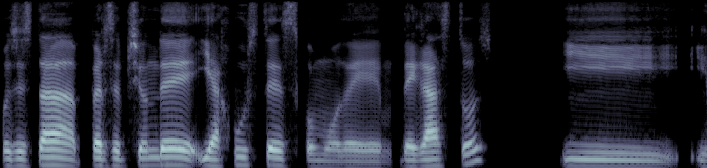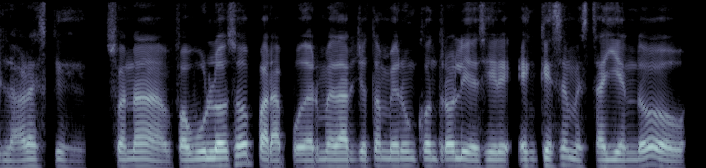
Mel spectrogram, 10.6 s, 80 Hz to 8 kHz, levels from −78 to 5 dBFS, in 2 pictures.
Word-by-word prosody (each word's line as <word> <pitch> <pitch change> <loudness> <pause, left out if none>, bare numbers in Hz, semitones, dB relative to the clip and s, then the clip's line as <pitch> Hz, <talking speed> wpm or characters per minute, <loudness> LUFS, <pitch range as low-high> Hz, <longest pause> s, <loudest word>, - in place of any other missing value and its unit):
pues, 125 -1 -4
esta 130 0 +4
percepción 130 +1 0
de 140 -1 +5
y 130 - 0
ajustes 135 +1 -1
como 105 -2 -7
de 100 -1 -5
de 115 - +1
gastos 125 - 0 0.5
y 115 -4 -5
y 110 - -13
la 110 -1 -6
verdad 120 +2 0
es 120 - -14
que 110 -5 -11
suena 120 -4 -1
fabuloso 130 +7 +4
para 110 -9 +1
poderme 115 +2 -1
dar 120 0 +3
yo 125 0 -4
también 125 -1 -2
un 125 - -4
control 125 0 +1
y - - +3
decir 120 +1 -1
en 120 - -3
qué 130 - +1
se 140 - -3
me 125 -4 -4
está 115 +1 -3
yendo 115 -2 +1
120 Hz, 185 wpm, -21 LUFS, 115-130 Hz, 0.5 s, de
